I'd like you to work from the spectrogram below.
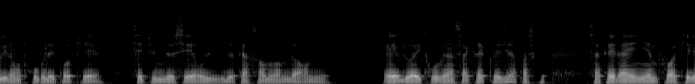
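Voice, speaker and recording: A man narrates a novel in the first person with an extremely low, dark voice. His reading is wry and conversational, like telling a story across a table. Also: muffled recording. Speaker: audiobook reader.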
